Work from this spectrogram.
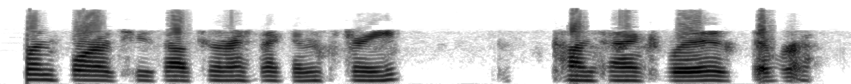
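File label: Sheriff East County, scanner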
